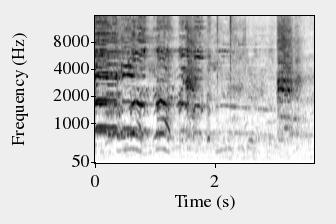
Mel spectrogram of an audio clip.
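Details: Kukuak Balenggek singing chicken, a native breed of Solok, in crowing performance training: a run of arched, harmonic crow syllables in the first second and a half, fading into quieter, broken calling afterward.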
